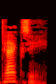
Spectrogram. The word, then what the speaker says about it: także: Less frequently, voiceless consonant letters can represent voiced sounds, for example, the K in taxi, also, is pronounced like a G.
